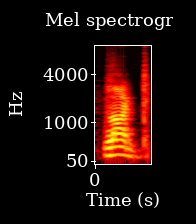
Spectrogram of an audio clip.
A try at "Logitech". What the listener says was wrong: Logitech, you're close. Not Logtech.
